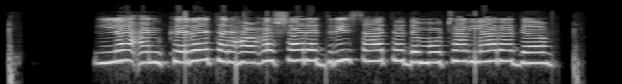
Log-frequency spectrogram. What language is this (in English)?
Pashto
